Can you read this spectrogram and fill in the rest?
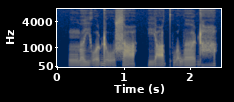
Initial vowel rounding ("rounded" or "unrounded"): rounded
